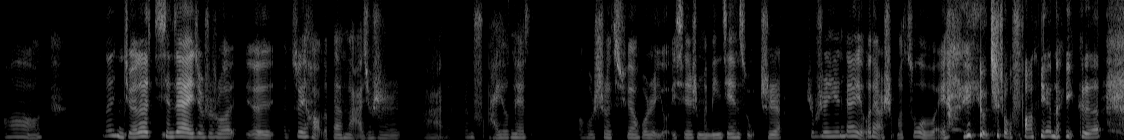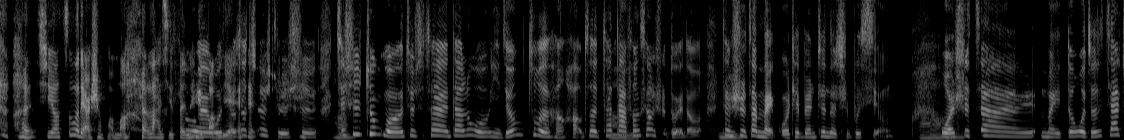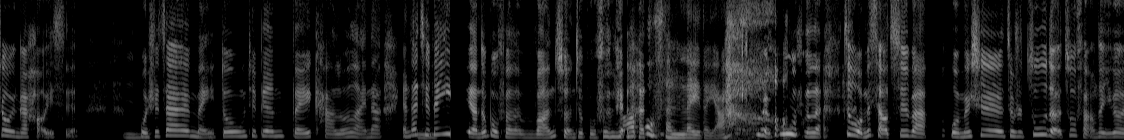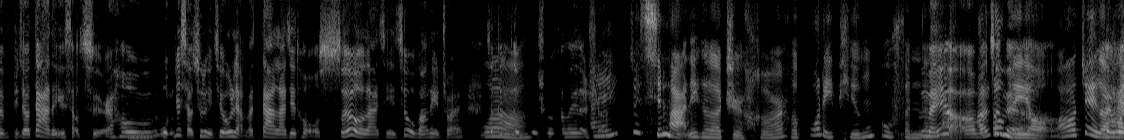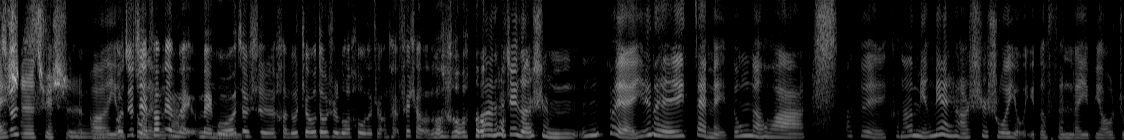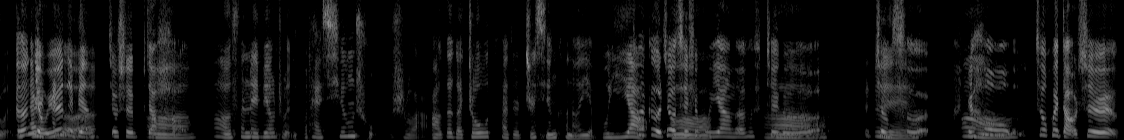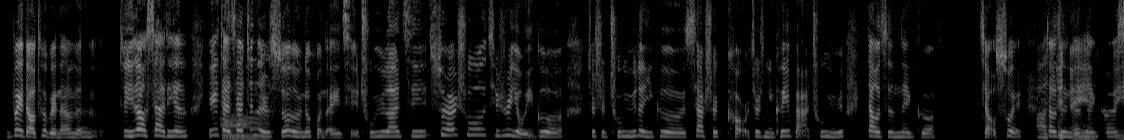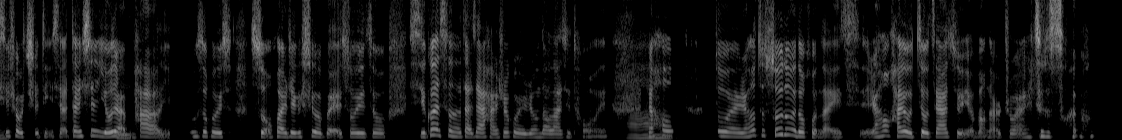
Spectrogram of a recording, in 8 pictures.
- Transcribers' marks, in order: other background noise; laughing while speaking: "啊，有这种方面的一个需要做点什么吗？垃圾分类方面"; laughing while speaking: "不分类垃圾"; laugh; teeth sucking; laughing while speaking: "落后"; laugh; teeth sucking; laughing while speaking: "就算了"
- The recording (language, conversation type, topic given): Chinese, podcast, 你在日常生活中实行垃圾分类有哪些实际体会？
